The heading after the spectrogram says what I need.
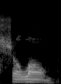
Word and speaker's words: shalom: Uh King Smithberg uh did just say shalom. Did I pronounce it right or did I say it wrong? You said it right. It's shalom.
